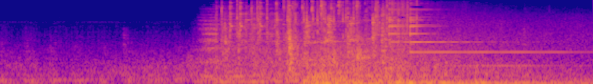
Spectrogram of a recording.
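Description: Shells splash into water nearby.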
